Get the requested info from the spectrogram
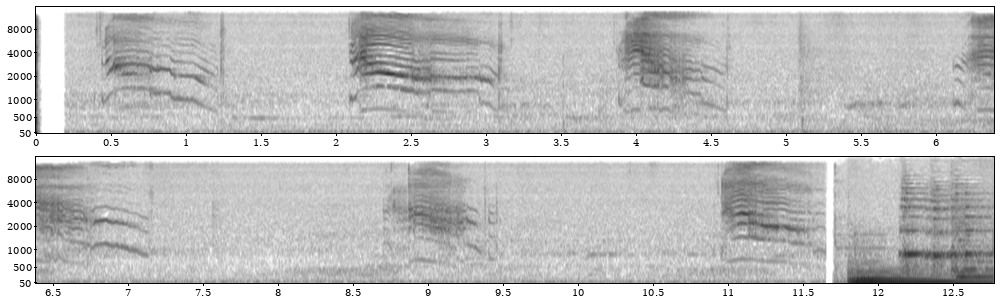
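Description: Young kitten meowing: six short, high-pitched meows about two seconds apart, most of them sliding down in pitch.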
